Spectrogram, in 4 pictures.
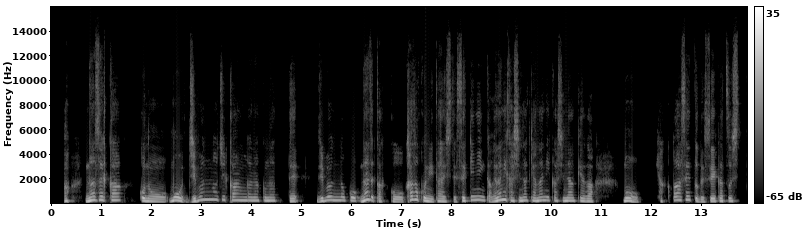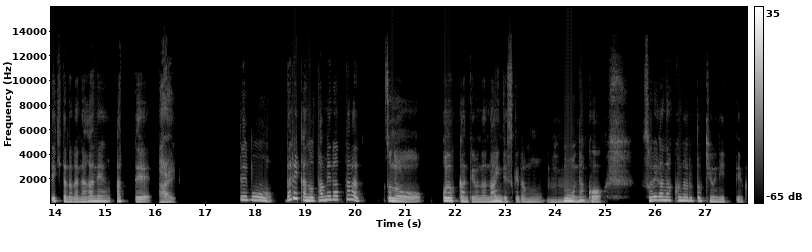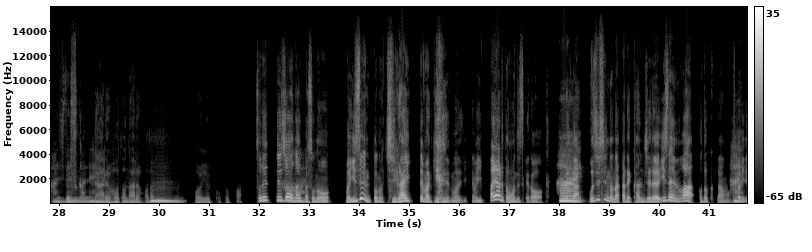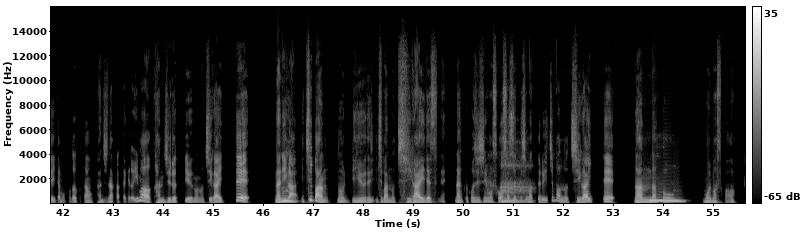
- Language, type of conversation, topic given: Japanese, advice, 別れた後の孤独感をどうやって乗り越えればいいですか？
- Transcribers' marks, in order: laugh; unintelligible speech; other background noise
